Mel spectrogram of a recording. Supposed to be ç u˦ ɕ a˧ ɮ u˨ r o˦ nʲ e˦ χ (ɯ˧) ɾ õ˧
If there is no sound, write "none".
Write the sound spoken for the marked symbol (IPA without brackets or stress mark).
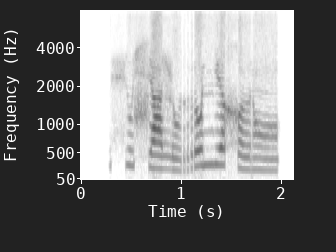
ɯ˧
